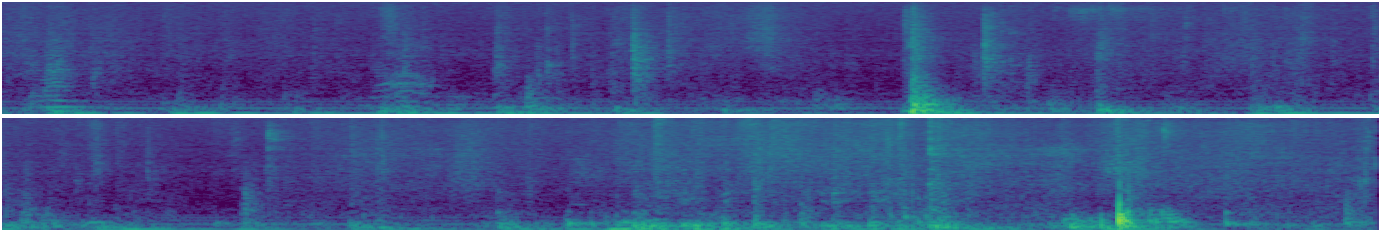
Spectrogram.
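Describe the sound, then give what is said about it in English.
A door thuds shut with a single solid knock, followed later by a sharp click of a latch, amid faint room noise and background murmuring voices. “Let me just close that door.”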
